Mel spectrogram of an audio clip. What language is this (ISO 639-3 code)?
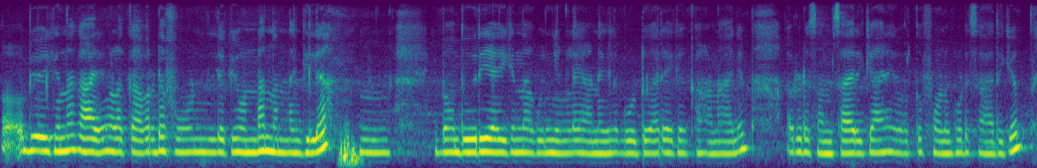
mal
